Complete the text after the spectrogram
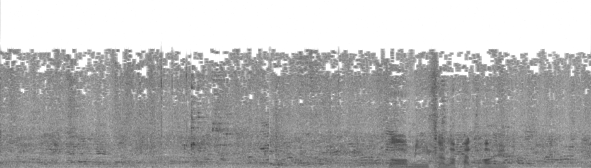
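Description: Many people chatter in a busy, echoing indoor market.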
